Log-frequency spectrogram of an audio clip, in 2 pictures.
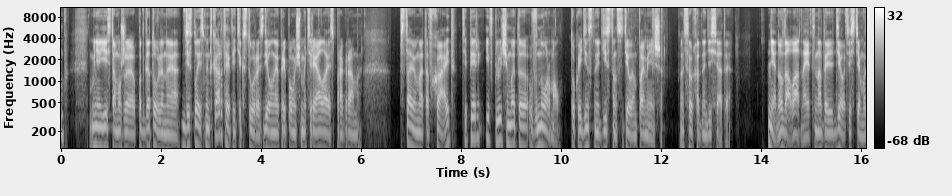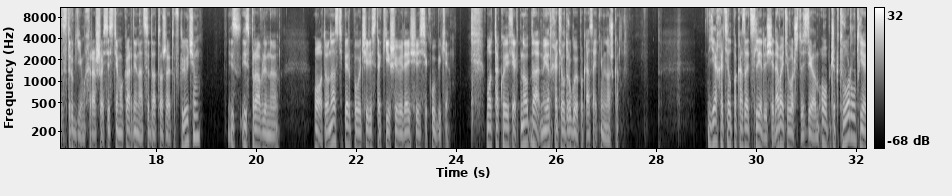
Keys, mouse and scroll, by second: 0.1 click, 4.2-4.6 scroll down 4, 4.5 middle click, 5.8 click, 9.4 click, 10.5 click, 12.4-12.8 scroll up 3, 13.4 space, 13.7 middle click, 14.5 click, 15.1 click, 15.9 middle click, 16.8 click, 18.8-19.2 scroll down 4, 19.2 space, 19.9-21.3 scroll up 3, 21.3-21.7 scroll down 1, 22.0 scroll up 1, 22.2 middle click, 22.8-23.7 scroll down 6, 23.1-23.7 scroll up 2, 23.8 click, 24.0 shift+middle click, 24.0-24.7 scroll down 2, 24.8 shift+middle click, 27.1 space, 28.7 scroll up 1, 30.3 click.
